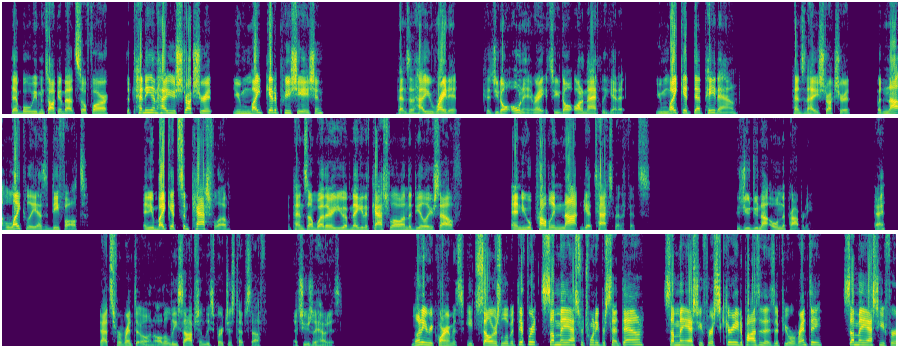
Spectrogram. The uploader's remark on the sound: This was a live class recorded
